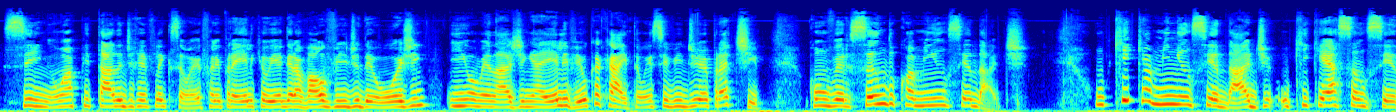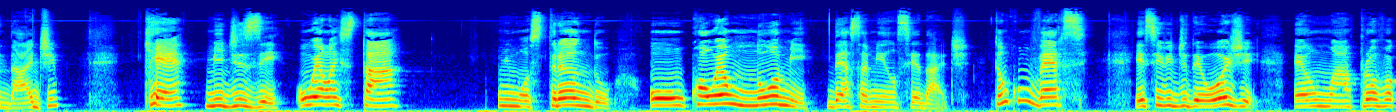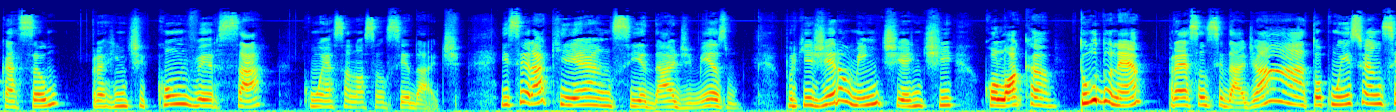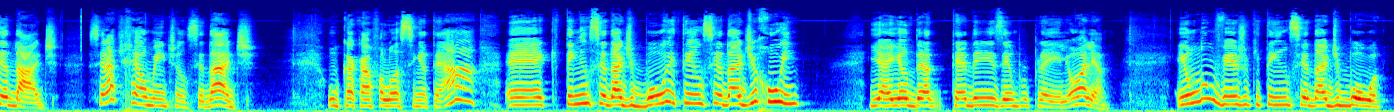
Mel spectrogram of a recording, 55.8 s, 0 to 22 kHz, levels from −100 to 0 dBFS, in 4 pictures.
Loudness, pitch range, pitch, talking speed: -23 LUFS, 210-275 Hz, 235 Hz, 145 wpm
